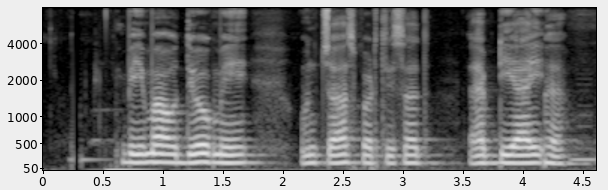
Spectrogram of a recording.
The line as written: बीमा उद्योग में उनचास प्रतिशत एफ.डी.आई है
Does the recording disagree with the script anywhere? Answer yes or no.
no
